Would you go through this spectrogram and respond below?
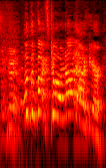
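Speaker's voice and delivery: high, slow feigned bewilderment; clueless neighbor. Retold or imitated. Dad feigning innocence to the bros, clueless neighbor voice. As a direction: play innocent, pitched well up. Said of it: "like a clueless neighbor who didn't do this".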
